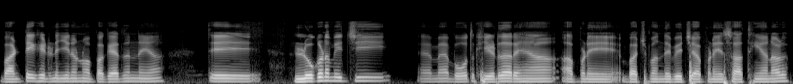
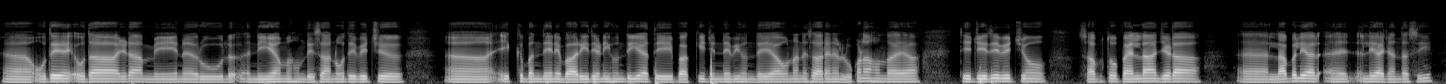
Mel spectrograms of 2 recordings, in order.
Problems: none marked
